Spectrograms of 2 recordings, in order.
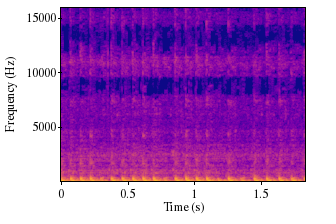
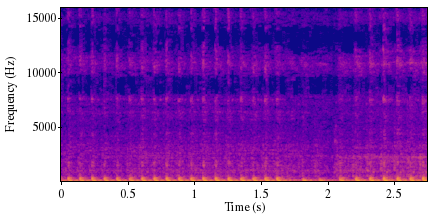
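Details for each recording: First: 2019 Yamaha TTR 50 after carb work, previously running only on choke until warm: quick, even single-cylinder idle, about ten pulses a second, with the choke off; idle now richer, and the idle setting may need adjusting. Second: 2019 Yamaha TTR 50, cold-natured, only runs on choke until warm: after turning choke off, single-cylinder idle thumps unevenly about three to four per second, stumbles and stalls; running lean.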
